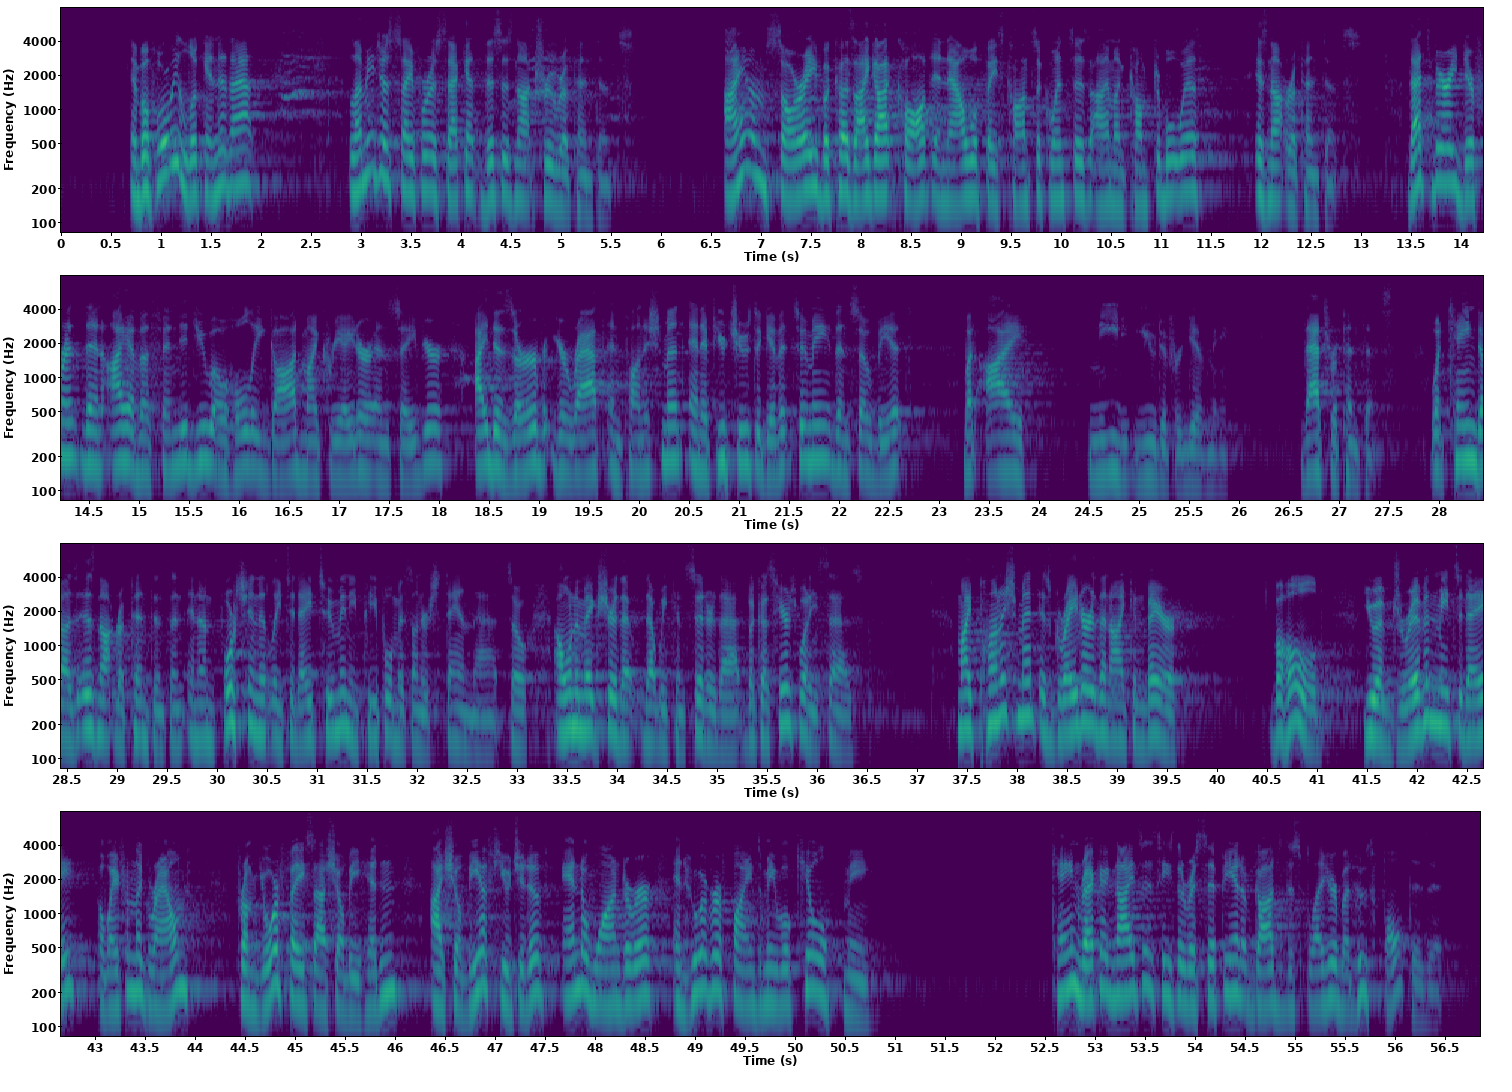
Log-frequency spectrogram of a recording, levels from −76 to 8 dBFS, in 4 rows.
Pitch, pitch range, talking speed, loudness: 170 Hz, 150-190 Hz, 170 wpm, -32 LUFS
